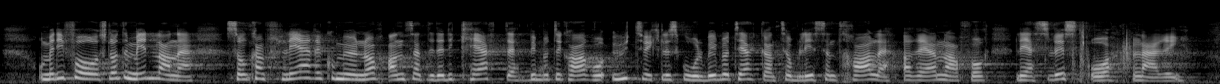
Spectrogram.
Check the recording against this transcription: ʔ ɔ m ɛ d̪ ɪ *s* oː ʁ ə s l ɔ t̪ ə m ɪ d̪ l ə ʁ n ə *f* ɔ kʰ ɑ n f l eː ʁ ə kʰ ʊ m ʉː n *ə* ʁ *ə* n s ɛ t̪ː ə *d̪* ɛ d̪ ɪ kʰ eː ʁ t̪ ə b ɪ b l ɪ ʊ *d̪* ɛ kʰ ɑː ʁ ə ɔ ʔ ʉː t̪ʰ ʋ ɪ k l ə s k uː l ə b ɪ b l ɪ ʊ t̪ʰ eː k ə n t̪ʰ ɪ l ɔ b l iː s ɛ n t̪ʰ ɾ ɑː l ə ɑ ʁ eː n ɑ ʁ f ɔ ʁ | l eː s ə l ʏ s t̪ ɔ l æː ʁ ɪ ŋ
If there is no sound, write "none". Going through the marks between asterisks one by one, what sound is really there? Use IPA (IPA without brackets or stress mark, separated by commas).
f, s, ə, ɑ, d̪, t̪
